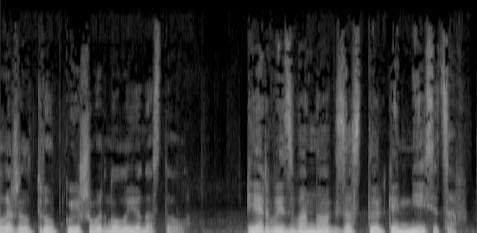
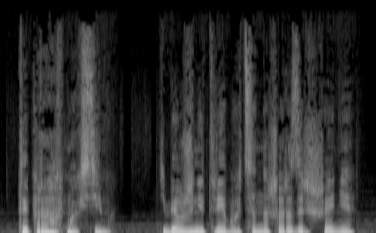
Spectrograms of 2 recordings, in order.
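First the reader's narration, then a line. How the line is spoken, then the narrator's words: Sigh. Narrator (Russian): вздохнула она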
